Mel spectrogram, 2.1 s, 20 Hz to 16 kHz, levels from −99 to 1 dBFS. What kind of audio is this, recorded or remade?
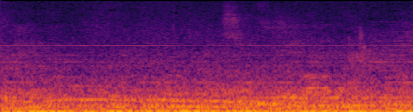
recorded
